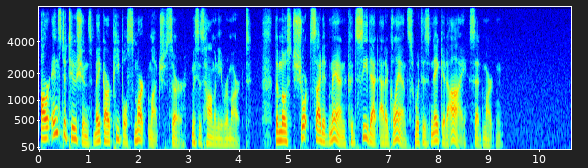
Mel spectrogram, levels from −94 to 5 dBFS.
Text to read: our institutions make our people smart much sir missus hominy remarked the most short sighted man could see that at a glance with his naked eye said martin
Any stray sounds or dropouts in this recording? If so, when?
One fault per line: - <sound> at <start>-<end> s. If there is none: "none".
none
